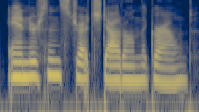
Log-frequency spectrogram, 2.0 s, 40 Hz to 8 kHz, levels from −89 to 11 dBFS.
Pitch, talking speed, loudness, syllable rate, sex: 190 Hz, 180 wpm, -17 LUFS, 5.0 syllables/s, female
